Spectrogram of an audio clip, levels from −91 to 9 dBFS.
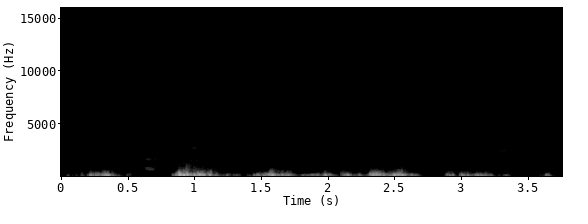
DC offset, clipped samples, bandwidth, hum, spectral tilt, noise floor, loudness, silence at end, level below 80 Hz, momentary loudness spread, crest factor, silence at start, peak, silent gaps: under 0.1%; under 0.1%; 1 kHz; none; -15.5 dB/octave; -67 dBFS; -42 LUFS; 0.1 s; -58 dBFS; 19 LU; 22 dB; 0.2 s; -20 dBFS; none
